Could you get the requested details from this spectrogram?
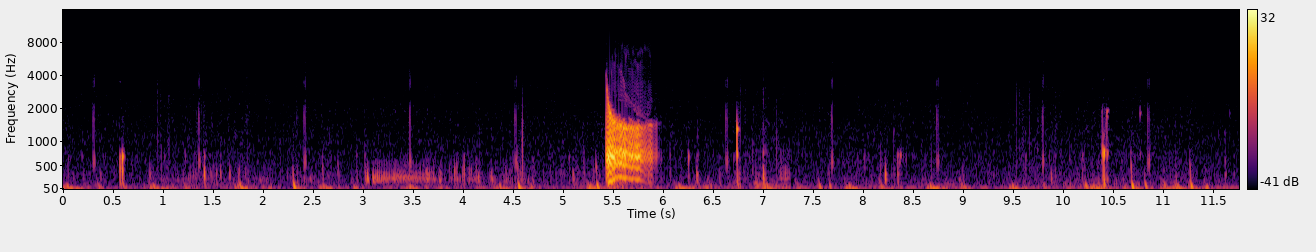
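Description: Quiet ticking and bubbling, then one loud, drawn-out gurgle rising in pitch; ordinary stomach gurgling.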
